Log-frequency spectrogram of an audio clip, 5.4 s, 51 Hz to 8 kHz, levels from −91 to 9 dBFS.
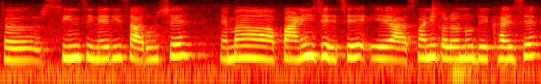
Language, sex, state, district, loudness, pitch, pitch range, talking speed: Gujarati, female, Gujarat, Gandhinagar, -16 LUFS, 245 Hz, 235-255 Hz, 165 wpm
